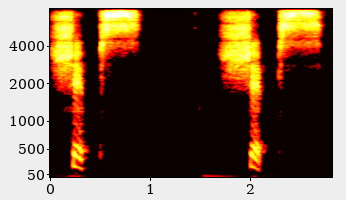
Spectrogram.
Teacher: And we get births, births. When the word finishes with sound p, voiceless s will follow, and there won't be any change in the pronunciation.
